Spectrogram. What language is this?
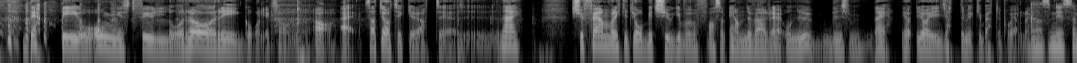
Swedish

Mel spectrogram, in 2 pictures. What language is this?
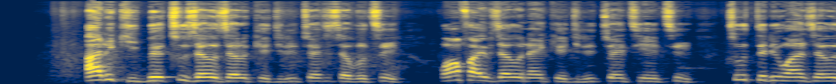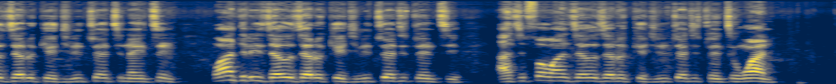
Yoruba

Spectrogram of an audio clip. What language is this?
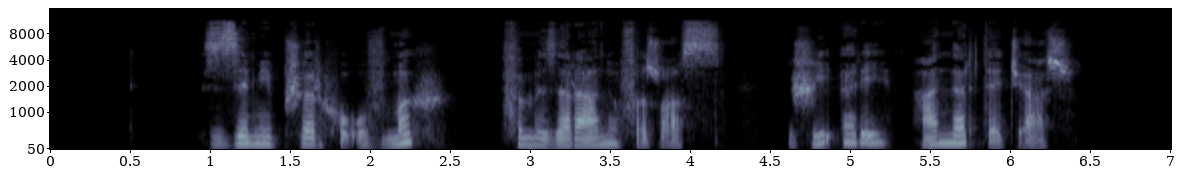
Kabardian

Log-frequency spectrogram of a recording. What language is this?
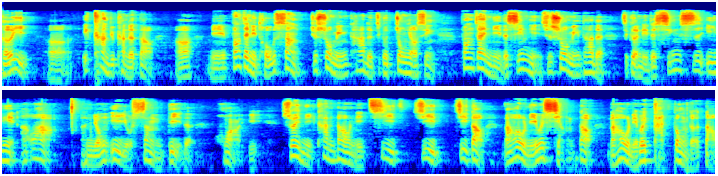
Chinese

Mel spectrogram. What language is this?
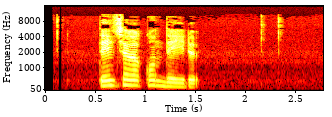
Japanese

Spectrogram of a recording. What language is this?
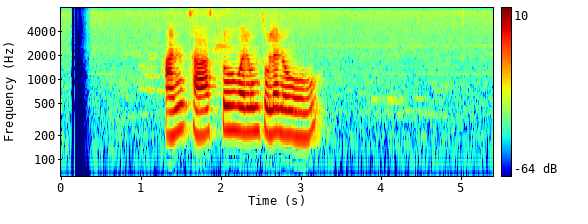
Sinhala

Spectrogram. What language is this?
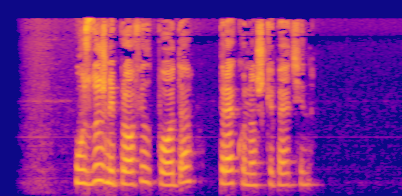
Serbian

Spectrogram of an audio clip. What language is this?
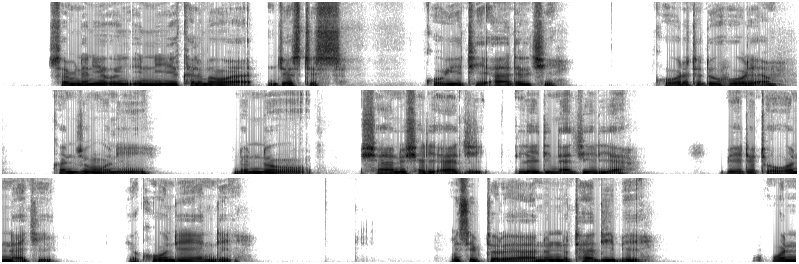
Borgu Fulfulde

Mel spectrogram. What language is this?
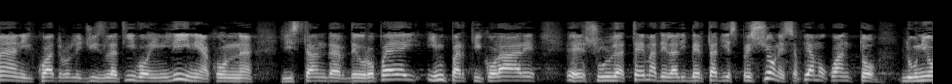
Italian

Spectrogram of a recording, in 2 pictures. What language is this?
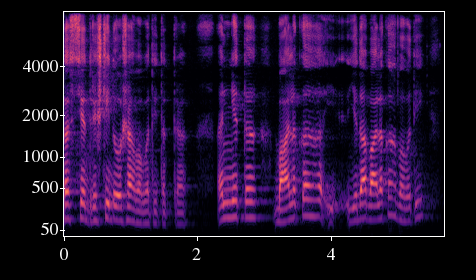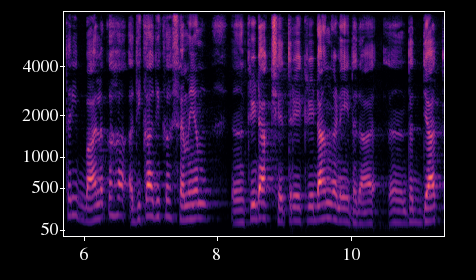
Sanskrit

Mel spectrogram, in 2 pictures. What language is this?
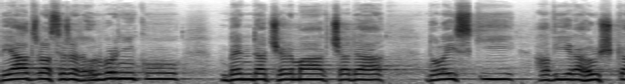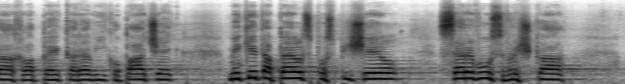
Czech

